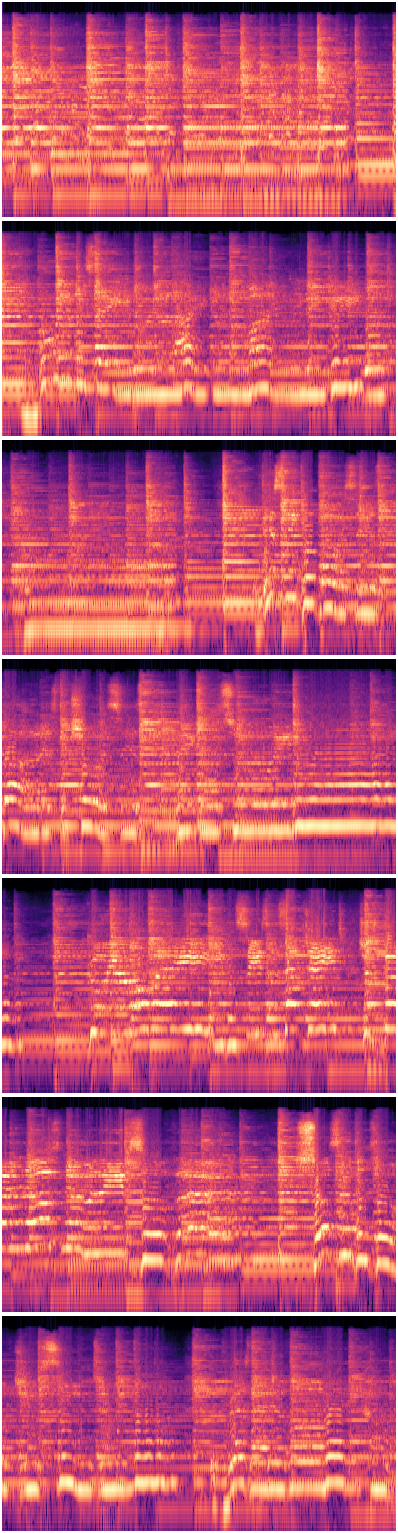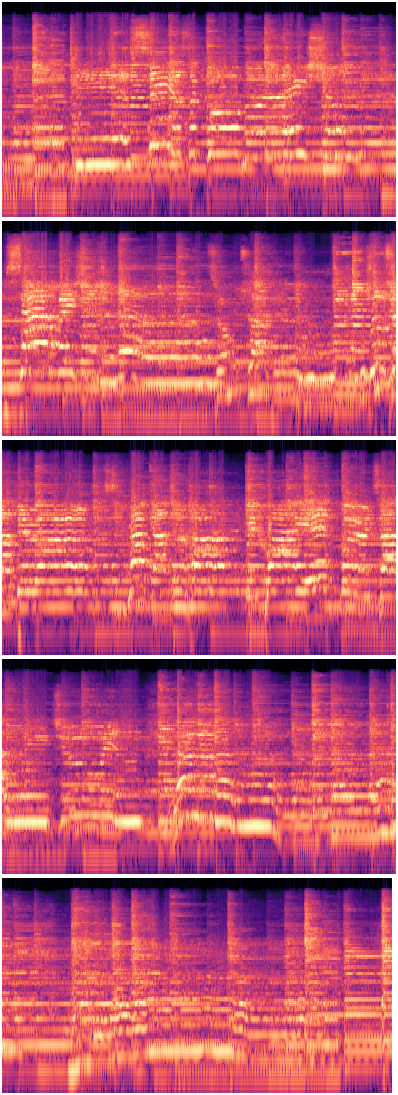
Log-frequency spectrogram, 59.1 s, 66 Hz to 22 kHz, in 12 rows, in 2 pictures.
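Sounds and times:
acoustic guitars strumming: 0:00.0 - 0:59.0
man singing: 0:00.0 - 0:59.0.

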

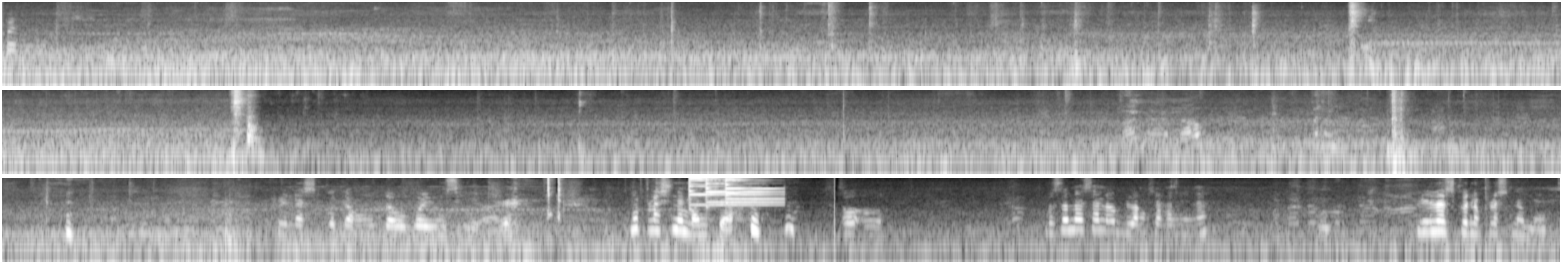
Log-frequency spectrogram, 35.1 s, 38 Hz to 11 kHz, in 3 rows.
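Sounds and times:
bus engine rumble: 0:00.0 - 0:28.4.

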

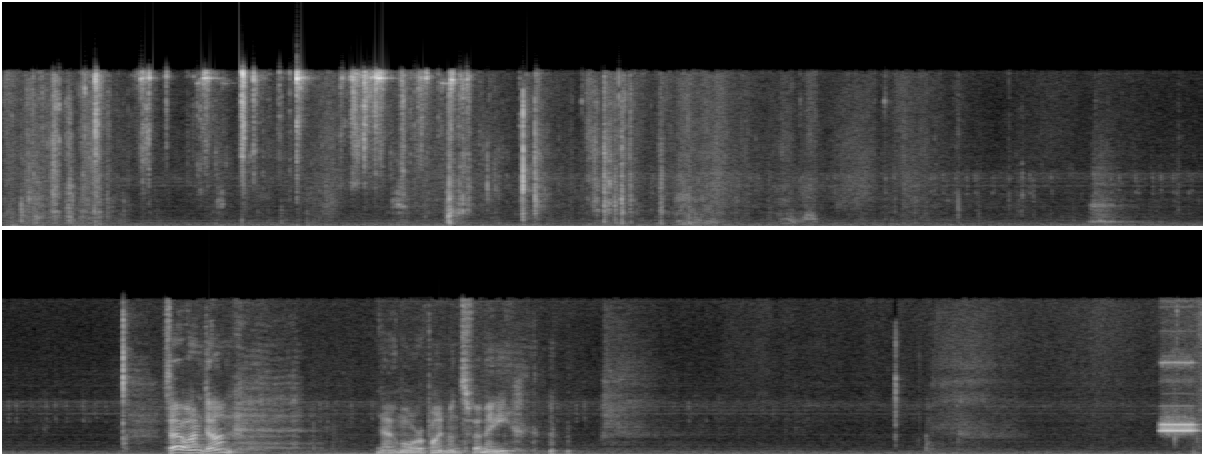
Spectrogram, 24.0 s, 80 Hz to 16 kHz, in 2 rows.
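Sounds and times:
rummaging in fabric bag: 0:00.0 - 0:01.4
light clicks and rattles: 0:00.2 - 0:06.4.

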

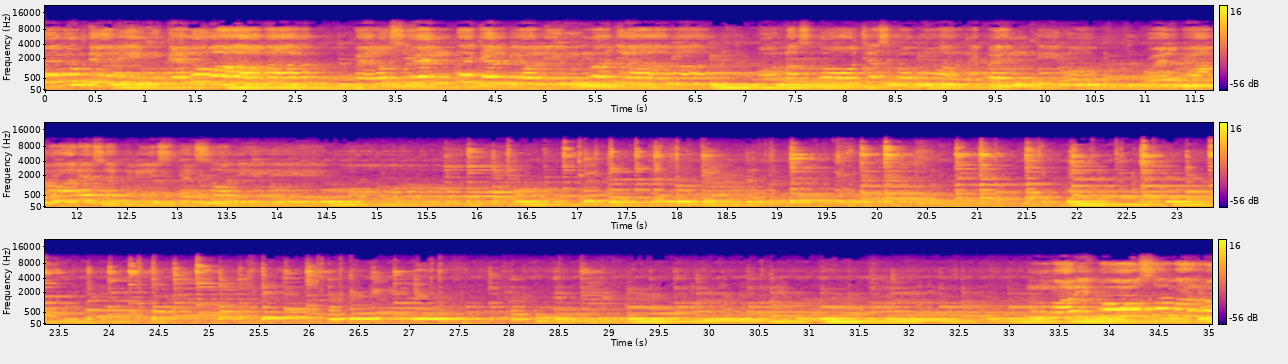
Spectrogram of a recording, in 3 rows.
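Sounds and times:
acoustic guitar playing: 0:00.0 - 0:35.0.

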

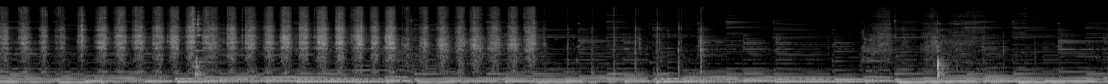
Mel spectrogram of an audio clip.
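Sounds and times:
orange rasping on a grater: 0:00.0 - 0:05.5
background music: 0:00.0 - 0:11.0.

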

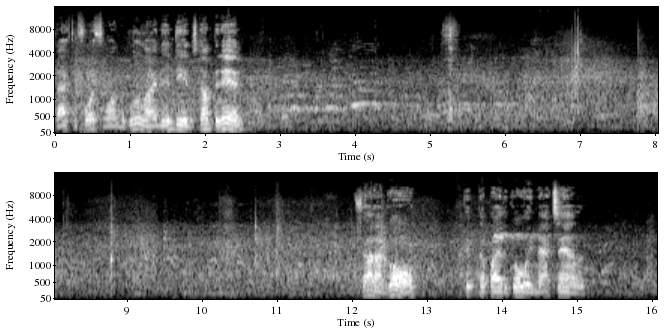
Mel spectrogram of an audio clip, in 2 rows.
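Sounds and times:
crowd murmur: 0:00.0 - 0:16.0
hockey sticks and puck knocking: 0:06.3 - 0:14.0.

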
